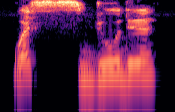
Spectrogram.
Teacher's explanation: اصبر على السين فهي من حروف الرخاوة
